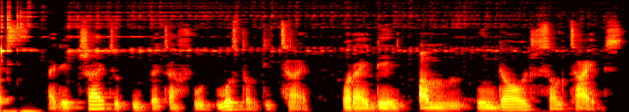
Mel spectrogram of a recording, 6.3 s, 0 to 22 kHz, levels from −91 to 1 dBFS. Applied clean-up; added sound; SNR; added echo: classical method Wiener filter.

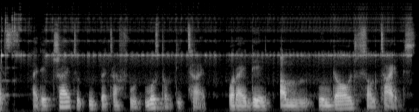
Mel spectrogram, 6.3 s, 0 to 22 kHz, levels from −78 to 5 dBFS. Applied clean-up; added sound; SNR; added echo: neural mask model RNNoise.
